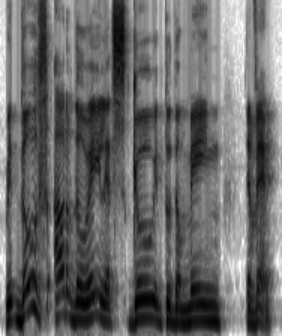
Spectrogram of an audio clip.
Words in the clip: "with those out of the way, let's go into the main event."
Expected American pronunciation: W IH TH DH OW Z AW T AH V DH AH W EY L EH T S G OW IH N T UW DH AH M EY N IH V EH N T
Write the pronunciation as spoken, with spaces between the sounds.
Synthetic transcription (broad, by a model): W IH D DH OW S AW T AH V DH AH W EY L EH T S G OW IH N T UW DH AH M EY N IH V EH N T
